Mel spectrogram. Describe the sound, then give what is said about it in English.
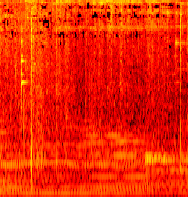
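Gold coins pouring out of a vase, metal clinking with a few sharp bright clinks and steady ringing tones that hang on between them. No one speaks. “It was like metal on metal now. It almost sounded like coins.”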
